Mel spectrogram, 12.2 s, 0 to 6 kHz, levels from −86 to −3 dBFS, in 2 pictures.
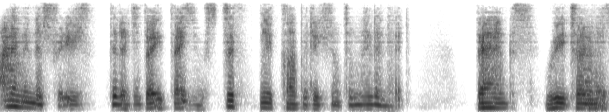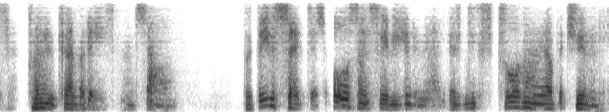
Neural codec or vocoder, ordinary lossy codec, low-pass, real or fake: codec, 44.1 kHz, 0.9 kbps, DAC; MP3, 48 kbps; 5.4 kHz; fake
